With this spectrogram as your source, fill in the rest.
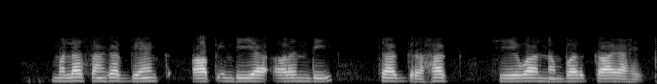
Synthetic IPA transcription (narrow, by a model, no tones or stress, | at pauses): məlasãŋɡabɛ̃ŋk | apiɳɖijaʔaɭənd̪i | t͡saɡɾəɦək̚ | ɕeʋanəmbəɾkaːjaɦḛ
